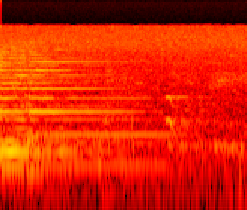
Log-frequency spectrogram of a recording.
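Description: Acoustic guitar chord strummed once and left to ring, fading out over about a second and a half.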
